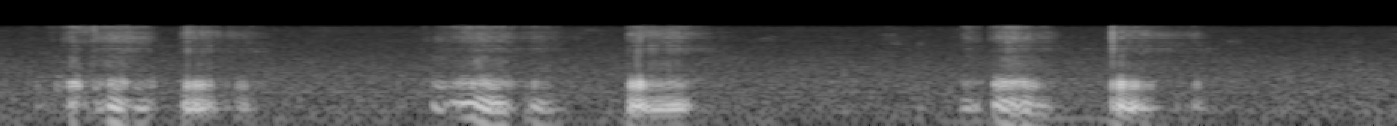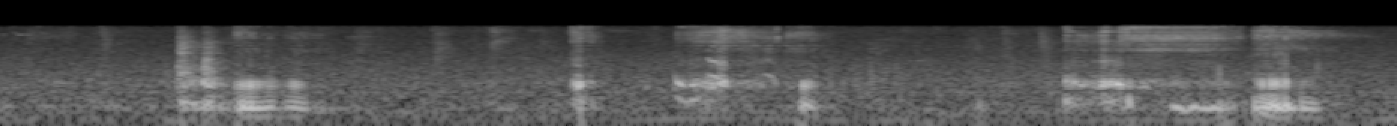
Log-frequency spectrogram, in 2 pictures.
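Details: A sleeping dachshund snores indoors: rough, rasping snorts that swell and fade in regular bursts roughly every three seconds, each with a low rumbling core and a breathy hiss on top, with quiet pauses between.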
